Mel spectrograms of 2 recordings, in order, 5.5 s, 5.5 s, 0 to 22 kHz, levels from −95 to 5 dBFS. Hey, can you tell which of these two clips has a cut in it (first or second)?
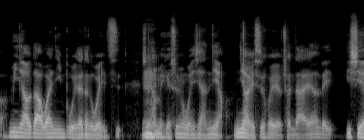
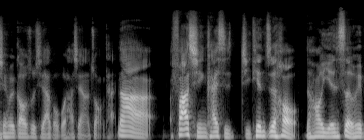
second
